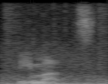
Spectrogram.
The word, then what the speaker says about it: Rimac: We don't stop, we just keep going, so say hello to our number 5 pick, the Rimac Concept 2 on 5th. And yes, this is how you pronounce it, Rimac.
